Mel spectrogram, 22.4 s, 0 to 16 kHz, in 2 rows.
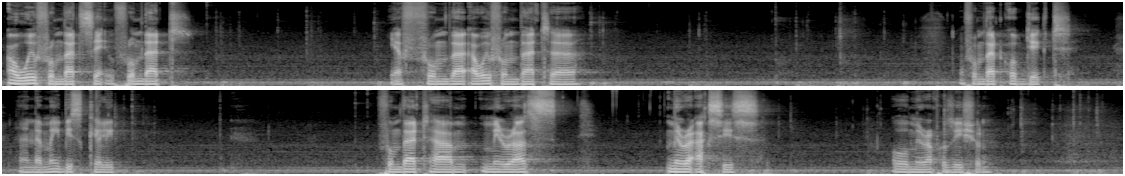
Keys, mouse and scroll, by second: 2.4 Tab, 3.2 Tab, 3.4-4.7 drag, 4.1 `, 7.0 Tab, 8.5 alt+a, 9.3-15.0 drag, 10.3 scroll up 1, 11.4 Tab, 12.6 s, 15.9-22.4 drag, 19.1 Tab, 19.5-20.0 scroll down 2, 20.0 Tab, 20.2 scroll down 2, 20.8 a, 21.0 `, 22.2 `.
